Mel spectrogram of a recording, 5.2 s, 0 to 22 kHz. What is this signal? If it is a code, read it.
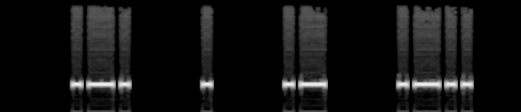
Morse code, heard as a keyed tone, about 15 wpm, spaced as for 8 wpm, 1000 Hz. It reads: REAL
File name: qotdfiles / 8wpm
